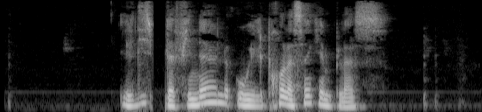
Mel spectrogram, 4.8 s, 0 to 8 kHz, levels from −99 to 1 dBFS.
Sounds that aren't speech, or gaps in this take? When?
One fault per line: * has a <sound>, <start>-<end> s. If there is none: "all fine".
* has a dropout, 1.5-1.6 s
